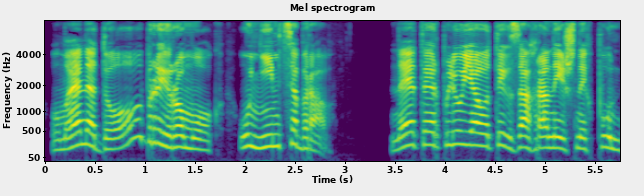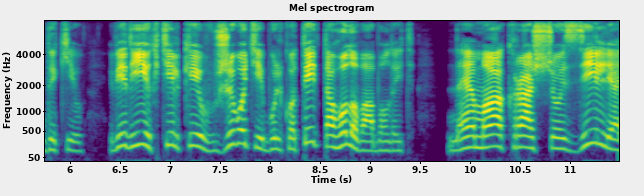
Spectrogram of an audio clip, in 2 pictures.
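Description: A woman voicing a loud, hard-drinking male deacon who blusters and boasts about his liquor. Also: mid-range voice, no room sound, studio quality, natural voice. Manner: blustering, boastful, slow bellowing.

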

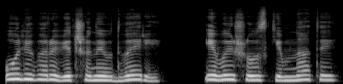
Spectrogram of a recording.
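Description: A woman narrating a classic novel in measured, expressive storytelling. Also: mid-range voice, no room sound. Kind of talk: scripted audiobook narration.

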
